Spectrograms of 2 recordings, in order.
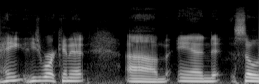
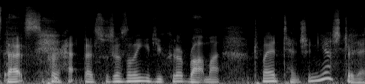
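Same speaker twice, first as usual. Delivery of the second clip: quietly; 3 semitones lower, 9 dB quieter than usual. Retold or imitated. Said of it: "so he says it quietly".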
